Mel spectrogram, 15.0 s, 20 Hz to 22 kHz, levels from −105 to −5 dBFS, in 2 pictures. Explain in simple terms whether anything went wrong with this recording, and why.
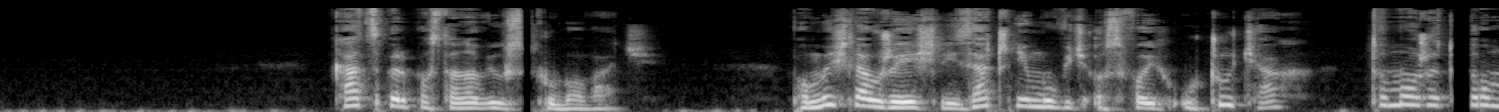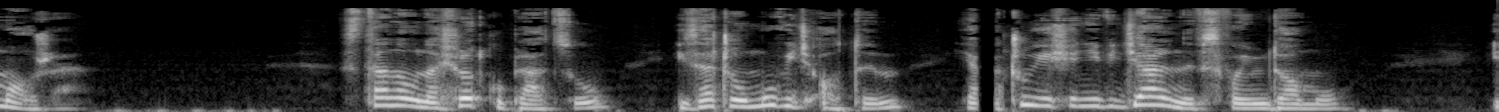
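Yes, there are three short digital broadcast dropouts, at about 2.6 s, 7.26 s and 12.38 s. Each time the receiver lost a frame or two of the signal and muted briefly, with a quick fade out. The first gap is shorter than the other two, and whatever was sent in those gaps is gone.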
